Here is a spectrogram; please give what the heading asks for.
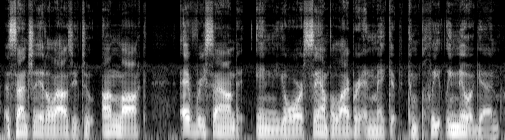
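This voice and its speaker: A man in his thirties giving a casual, enthusiastic music software tutorial in a conversational way, close on a mic in a home studio. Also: on the low side, steady tone, brisk, no echo. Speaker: music production tutorial host. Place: small home studio, indoors.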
